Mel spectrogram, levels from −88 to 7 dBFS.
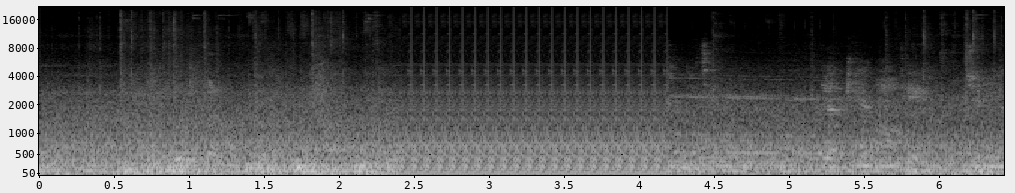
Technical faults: system hang loop

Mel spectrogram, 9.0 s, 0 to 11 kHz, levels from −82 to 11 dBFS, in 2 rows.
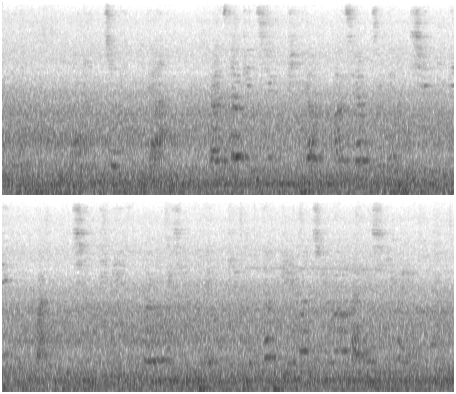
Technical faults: none

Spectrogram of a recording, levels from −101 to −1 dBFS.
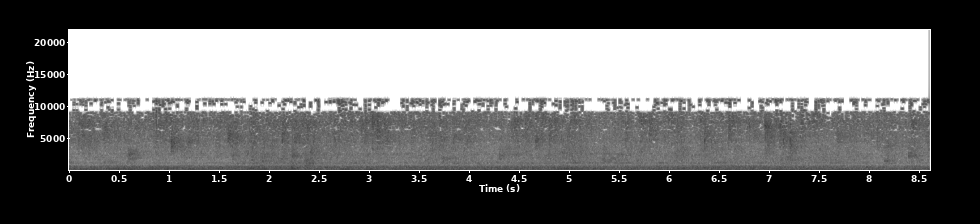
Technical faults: MP3 compression; periodic USB or driver dropouts

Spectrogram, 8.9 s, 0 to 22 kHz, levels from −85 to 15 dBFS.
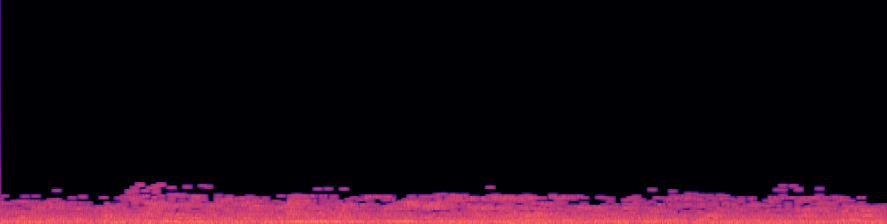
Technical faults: MP3 compression

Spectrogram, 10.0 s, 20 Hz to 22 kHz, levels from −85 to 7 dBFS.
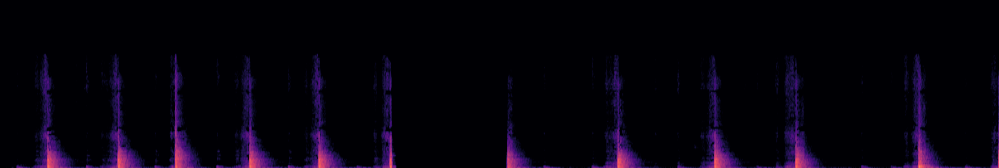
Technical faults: HE-AAC compression; audio dropout to silence

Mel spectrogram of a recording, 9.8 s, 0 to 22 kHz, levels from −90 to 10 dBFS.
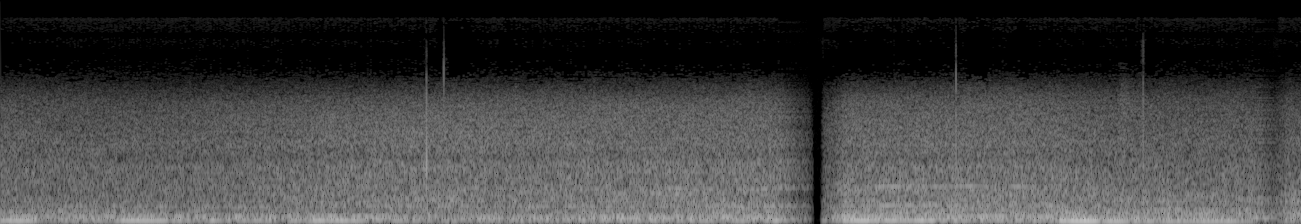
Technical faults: loud pop; AAC frame loss with concealment

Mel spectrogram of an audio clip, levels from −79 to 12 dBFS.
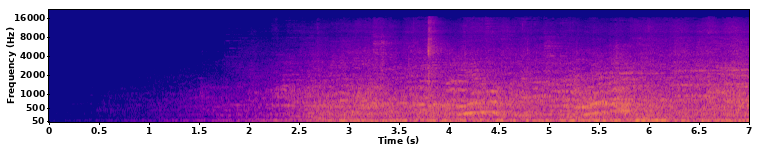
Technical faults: truncation distortion on a fade

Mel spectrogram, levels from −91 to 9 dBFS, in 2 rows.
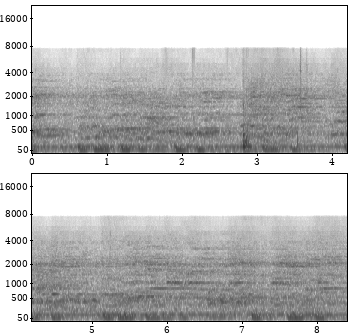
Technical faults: Nellymoser compression

